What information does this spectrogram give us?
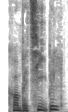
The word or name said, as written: kompatibel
